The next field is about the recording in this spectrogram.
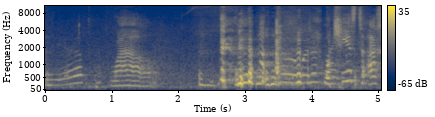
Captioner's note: laughs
